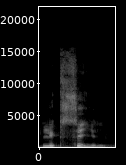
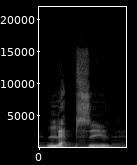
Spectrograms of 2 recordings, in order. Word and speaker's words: Lypsyl: Actually, I would say a lot of people say Läppsyl. Läpp is the Swedish word for lip, but the brand name is spelled like this, Lypsyl, and in real Swedish it's called.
